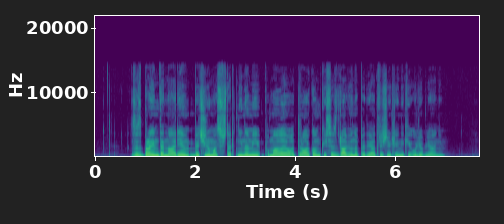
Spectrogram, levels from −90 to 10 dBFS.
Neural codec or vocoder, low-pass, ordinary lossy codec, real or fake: none; 14.4 kHz; none; real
